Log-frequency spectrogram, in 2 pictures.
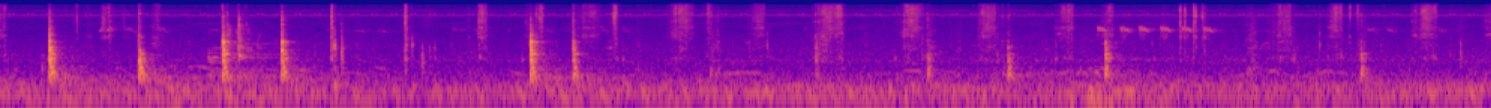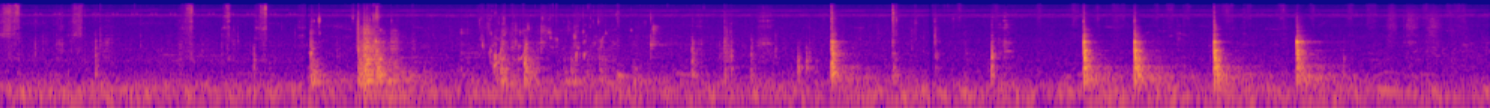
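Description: Sweet potatoes being peeled with a metal hand peeler: irregular light scraping strokes and small clicks. Near the end a cleaver chops chicken feet on a wooden chopping block in a run of sharp, loud knocks.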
